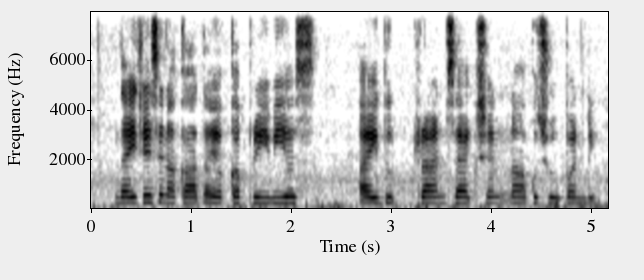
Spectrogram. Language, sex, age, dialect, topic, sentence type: Telugu, female, 18-24, Utterandhra, banking, statement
